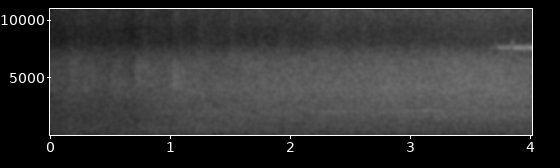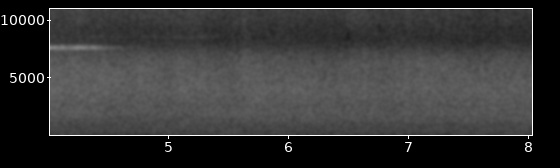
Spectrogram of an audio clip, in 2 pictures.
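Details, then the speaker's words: Britânia BLC04FI evaporative air cooler after reattaching its loose oscillation mechanism, now oscillating again: steady even airflow rush with faint low hum, no rattle or knock, running normally. "E agora sim ele está oscilando, como vocês podem ver."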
